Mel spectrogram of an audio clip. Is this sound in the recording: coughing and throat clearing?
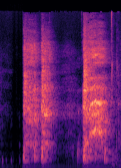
yes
